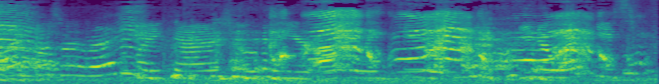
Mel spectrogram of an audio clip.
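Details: Cry of a newborn son just after a hospital delivery, noted to have a short cord: strong, repeated high-pitched wailing with vigorous breaths between cries; a normal healthy newborn cry.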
